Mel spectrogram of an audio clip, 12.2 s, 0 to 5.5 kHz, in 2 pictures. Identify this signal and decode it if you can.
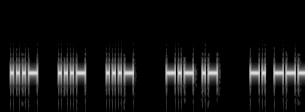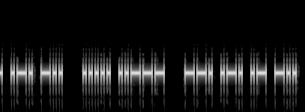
Morse code, heard as a keyed tone, about 20 wpm, 800 Hz. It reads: V V V KA NORD 52 GRAD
